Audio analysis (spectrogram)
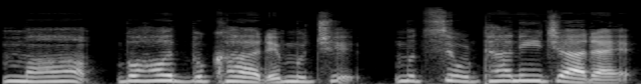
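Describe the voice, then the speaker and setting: A woman's voice: a little high, steady tone, brisk, no room sound, pitched above the performer's own voice, lightly acted. A woman doing a whiny, scheming young wife.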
